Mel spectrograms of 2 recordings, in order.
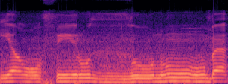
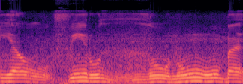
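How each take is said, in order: Both takes have the same delivery.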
